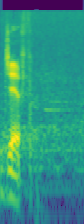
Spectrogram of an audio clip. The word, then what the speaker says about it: GIF: boat the second question is it pronounced gif or Jif definitely jiff I'd have to say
